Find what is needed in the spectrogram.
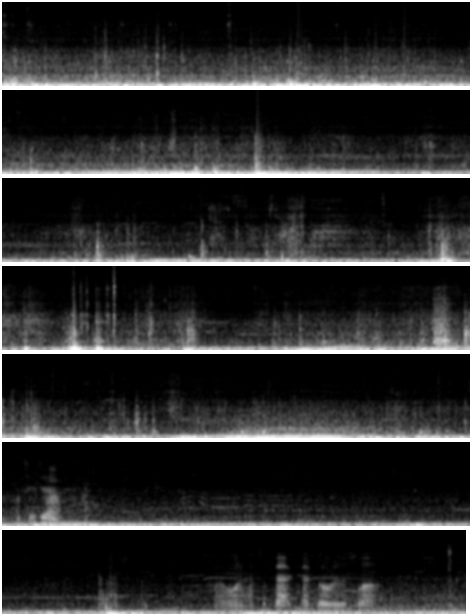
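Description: Off-road vehicle heard from inside its cabin as it drives slowly along a snowy, rutted trail: a steady low rumble from the engine and drivetrain, with scattered knocks and thumps as it goes over bumps.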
